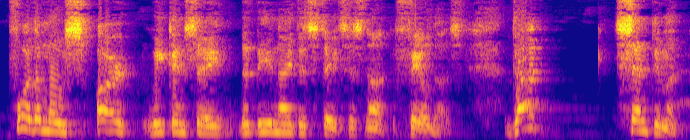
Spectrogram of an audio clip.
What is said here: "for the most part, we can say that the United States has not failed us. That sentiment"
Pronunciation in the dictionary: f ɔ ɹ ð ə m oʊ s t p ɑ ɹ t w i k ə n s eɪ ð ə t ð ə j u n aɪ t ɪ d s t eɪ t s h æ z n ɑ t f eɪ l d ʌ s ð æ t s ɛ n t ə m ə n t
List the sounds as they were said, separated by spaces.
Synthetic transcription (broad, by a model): f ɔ ɹ ð ə m oʊ s t p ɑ ɹ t w i k ə n s eɪ ð ə t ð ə j u n aɪ t ɪ d s t eɪ t s h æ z n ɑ t f eɪ l d ʌ s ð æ t s ɛ n t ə m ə n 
